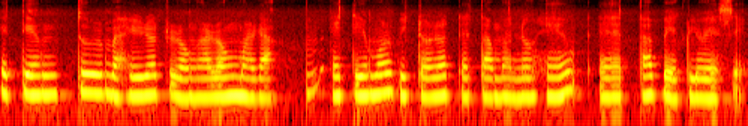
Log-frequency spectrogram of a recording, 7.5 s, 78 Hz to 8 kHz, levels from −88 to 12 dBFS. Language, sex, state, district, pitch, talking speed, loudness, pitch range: Assamese, female, Assam, Sonitpur, 240 Hz, 130 wpm, -16 LUFS, 230-250 Hz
